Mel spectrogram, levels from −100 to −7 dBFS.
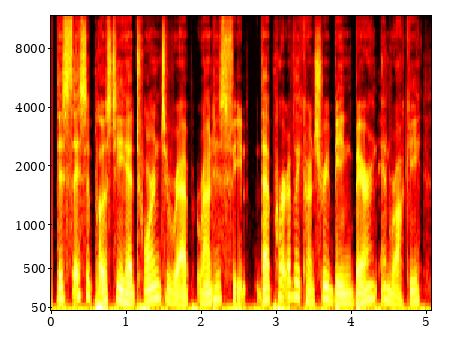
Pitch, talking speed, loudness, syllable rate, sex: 125 Hz, 235 wpm, -19 LUFS, 5.5 syllables/s, male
